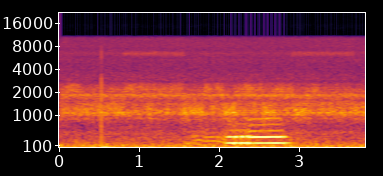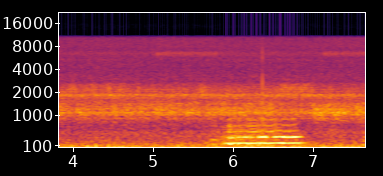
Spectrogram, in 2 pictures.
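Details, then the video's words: Sleeping Dobermann puppy, ten weeks old, giving two drawn-out, low humming snores, each under a second long and roughly four seconds apart, over a constant indoor hum. "Dobermann Snoring"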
